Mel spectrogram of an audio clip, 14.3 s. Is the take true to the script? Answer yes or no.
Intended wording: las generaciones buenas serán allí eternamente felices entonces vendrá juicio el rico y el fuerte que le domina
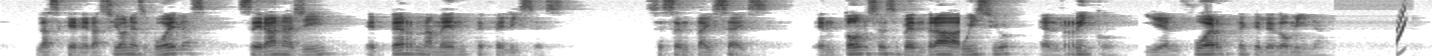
yes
